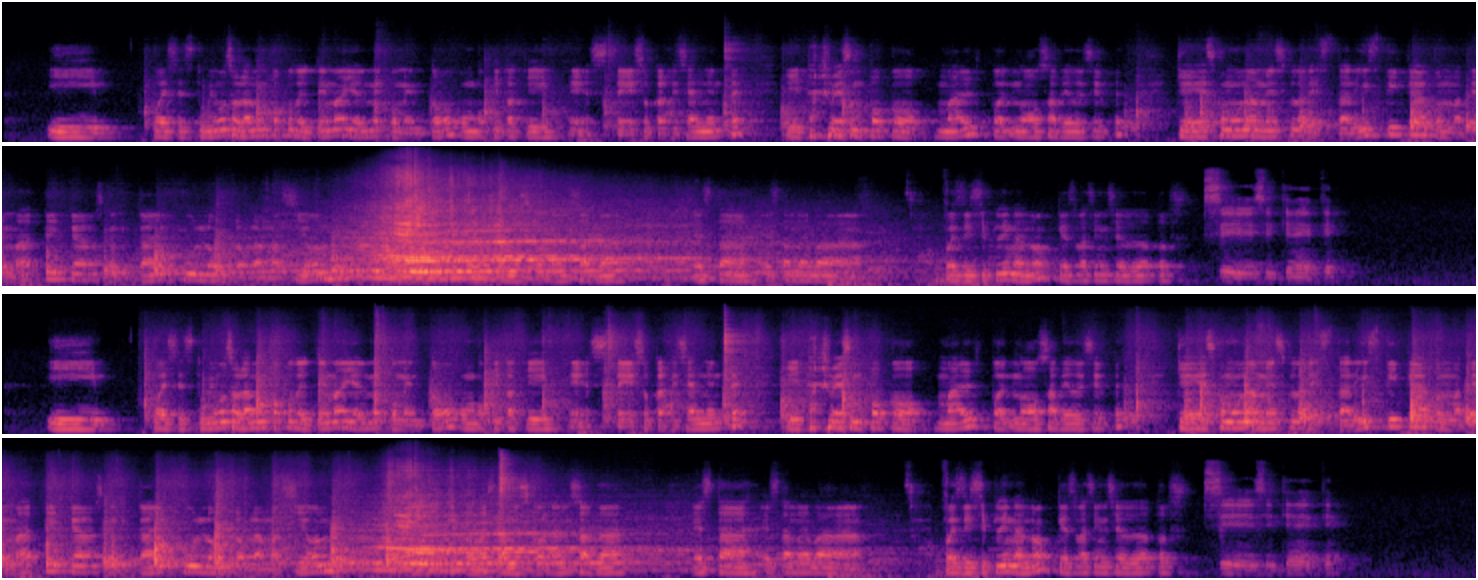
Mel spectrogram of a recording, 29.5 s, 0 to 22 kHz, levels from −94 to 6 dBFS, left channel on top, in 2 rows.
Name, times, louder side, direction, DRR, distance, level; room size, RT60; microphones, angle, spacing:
voice 1, 0.4-1.0 1.5-18.4 18.8-21.0 21.4-23.4 23.8-26.6, right 2 dB, 25° right, 7 dB, 0.5 m, -38 dB
sound 1, 1.4-8.8 11.0-20.2, right 6 dB, 85° right, 0.4 m, -41 dB
Accelerating revving vroom, 15.6-23.6 24.0-24.6, left 4 dB, 40° left, 0.4 m, -33 dB
voice 2, 26.7-28.0, left 1 dB, 60° left, 0 dB, 2.7 m, -45 dB
14.5 x 8.0 x 3.2 m, 0.75 s
head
